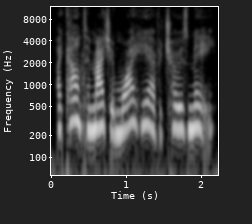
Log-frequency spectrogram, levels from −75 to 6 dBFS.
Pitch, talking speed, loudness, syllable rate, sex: 250 Hz, 215 wpm, -17 LUFS, 6.3 syllables/s, female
